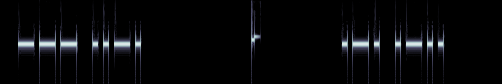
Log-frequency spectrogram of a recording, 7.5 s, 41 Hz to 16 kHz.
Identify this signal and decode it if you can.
Morse code, heard as a keyed tone, about 15 wpm, 700 Hz. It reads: OF RL
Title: Top Two Letter Combinations in Words 15wpm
